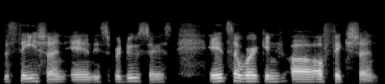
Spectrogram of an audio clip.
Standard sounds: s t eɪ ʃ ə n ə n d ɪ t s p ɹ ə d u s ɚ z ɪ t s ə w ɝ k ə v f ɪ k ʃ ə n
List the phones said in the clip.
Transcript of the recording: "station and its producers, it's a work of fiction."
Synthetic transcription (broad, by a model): s t eɪ ʃ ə n ə n d ɪ t s p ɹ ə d u s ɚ s ɪ t s ə w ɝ k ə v f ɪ k ʃ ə n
